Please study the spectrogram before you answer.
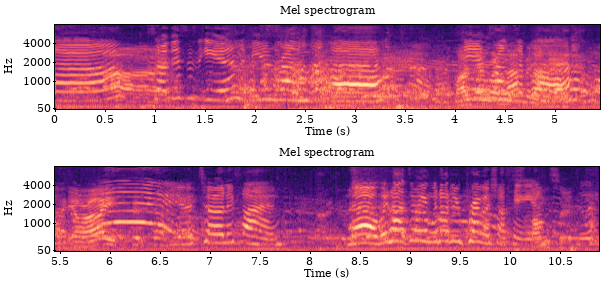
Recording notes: Taking live questions in an east London basement bar after a few festive beverages.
